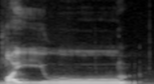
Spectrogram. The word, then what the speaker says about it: قيوم: قاف has to be pronounced heavily. قيوم.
